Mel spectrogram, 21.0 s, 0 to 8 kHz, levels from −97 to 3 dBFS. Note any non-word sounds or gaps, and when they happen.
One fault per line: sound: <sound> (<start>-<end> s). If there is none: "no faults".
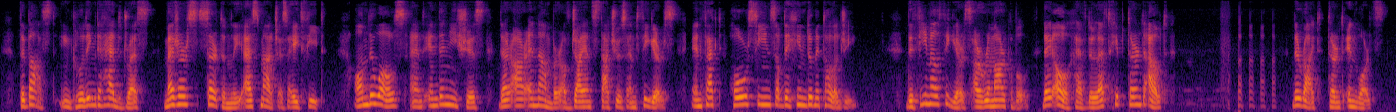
sound: laugh (17.7-19.2 s)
